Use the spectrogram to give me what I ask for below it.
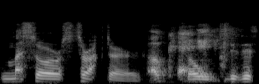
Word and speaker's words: Maessorr Structorr: the band appeared, and basically it comes from Latin because original Latin pronunciation Maessorr Structorr means the ant species. While we said okay for Anglo-Saxon environment, we should call it Maessorr Structorr.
